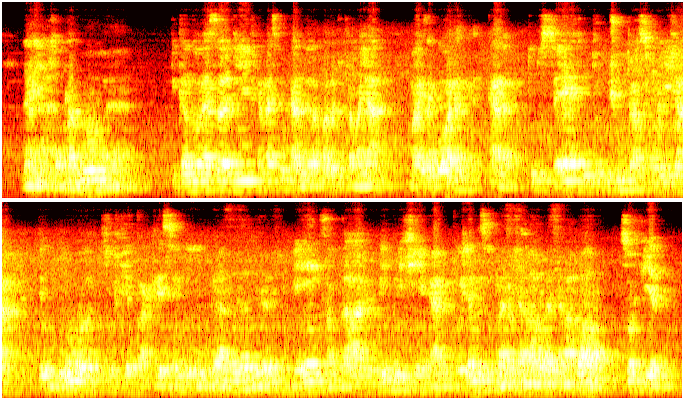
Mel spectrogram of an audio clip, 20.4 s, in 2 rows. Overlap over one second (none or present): present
